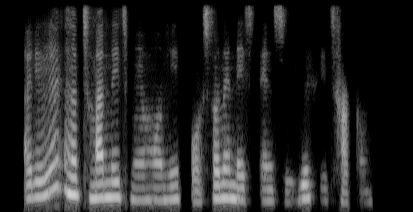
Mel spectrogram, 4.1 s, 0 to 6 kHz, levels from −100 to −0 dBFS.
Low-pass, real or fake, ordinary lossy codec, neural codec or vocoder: 5.4 kHz; fake; none; codec, 16 kHz, 0.5 kbps, X-Codec, HuBERT features, trained on general audio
